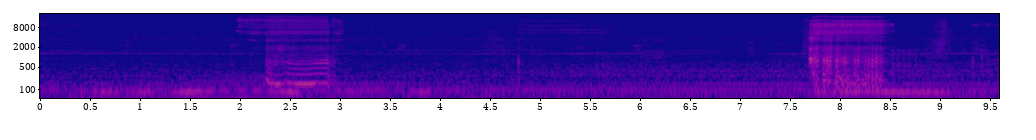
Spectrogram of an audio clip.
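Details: Sleeping pug snoring: low, rumbling snores throughout, with a nasal whistling snore and a snorting burst, typical of a flat-faced dog.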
